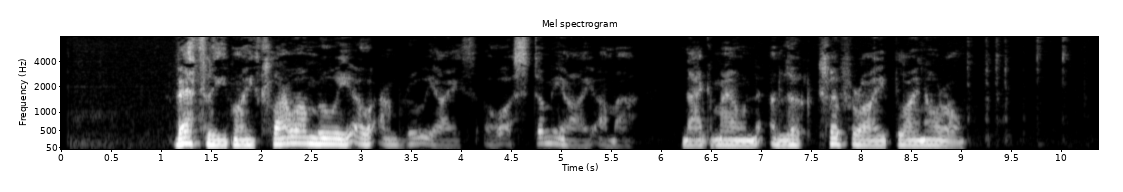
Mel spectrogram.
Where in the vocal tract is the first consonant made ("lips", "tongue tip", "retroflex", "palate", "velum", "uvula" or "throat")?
lips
